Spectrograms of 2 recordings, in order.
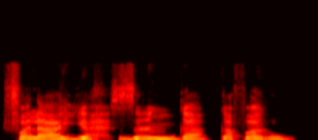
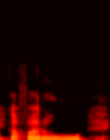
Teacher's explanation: یہاں پہ کفروا، یہاں پہ جو ہے سوسی کہتے ہیں کہ میں صرف اظہار کروں گا۔ دو کاف اکٹھے آ رہے ہیں لیکن سوسی کہہ رہے ہیں کہ میں صرف یہاں پہ اظہار کروں گا۔ وجہ اس کی یہ ہے کیونکہ اس میں کاف سے پہلے نون ساکن ہے اور لہٰذا اس میں قاعدے کے مطابق اخفا ہوگا۔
